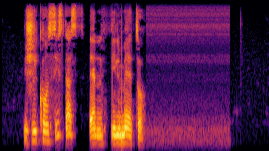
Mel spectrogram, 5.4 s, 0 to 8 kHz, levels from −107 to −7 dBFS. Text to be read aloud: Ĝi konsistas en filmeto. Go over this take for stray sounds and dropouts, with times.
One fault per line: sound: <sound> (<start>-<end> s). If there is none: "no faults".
no faults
